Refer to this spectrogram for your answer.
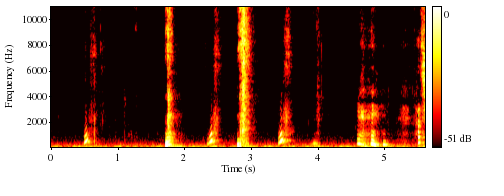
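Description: A dachshund lets out a string of abrupt, breathy sneezes broken up by quick, low woofs, each burst about half a second apart. A faint steady hum runs underneath.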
